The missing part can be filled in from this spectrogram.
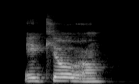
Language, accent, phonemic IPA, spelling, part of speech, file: French, Canada, /e.klɔ.ʁɔ̃/, écloront, verb, LL-Q150 (fra)-écloront.wav
- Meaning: third-person plural simple future of éclore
